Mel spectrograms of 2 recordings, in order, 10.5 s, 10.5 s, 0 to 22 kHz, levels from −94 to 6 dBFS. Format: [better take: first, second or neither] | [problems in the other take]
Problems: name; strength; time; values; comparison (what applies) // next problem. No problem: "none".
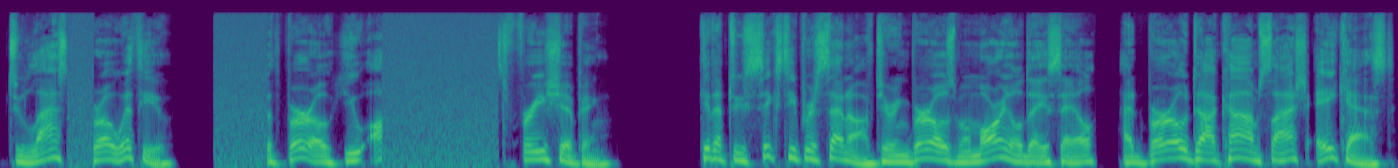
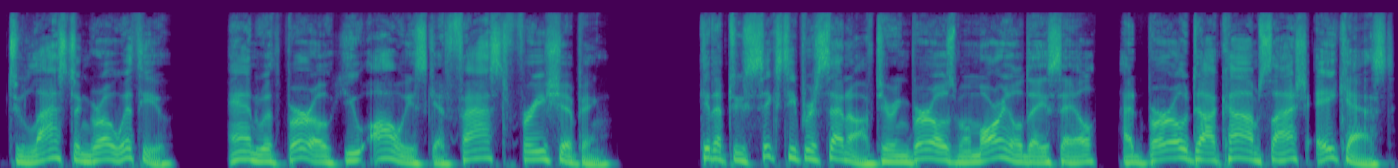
second | audio cutting out; filled with static; at 0.5 s, at 1.5 s and at 3 s for 1 s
